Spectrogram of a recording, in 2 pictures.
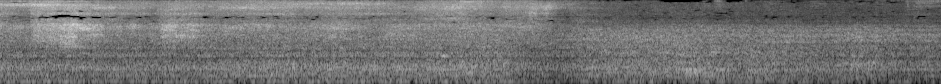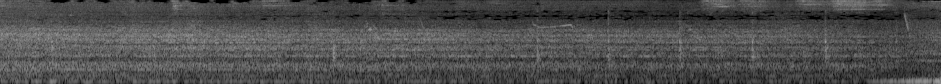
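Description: Loaded iron-ore wagons rolling past on curved track, the wheel-on-rail noise fading as the train's tail draws away. Just before the end, a louder low rumble from an approaching diesel locomotive cuts in suddenly.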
